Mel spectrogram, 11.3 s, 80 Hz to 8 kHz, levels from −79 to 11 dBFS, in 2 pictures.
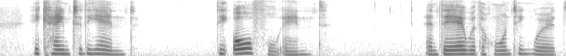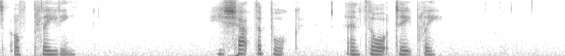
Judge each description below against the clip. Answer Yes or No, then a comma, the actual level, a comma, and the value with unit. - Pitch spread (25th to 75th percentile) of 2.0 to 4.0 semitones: Yes, narrow, 2.6 semitones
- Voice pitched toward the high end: Yes, high, 195 Hz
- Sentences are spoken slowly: Yes, slow, 120 wpm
